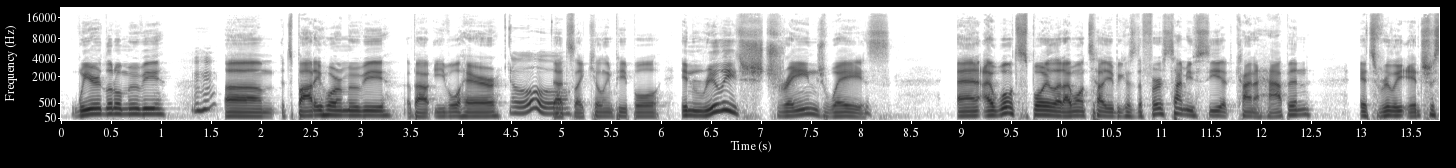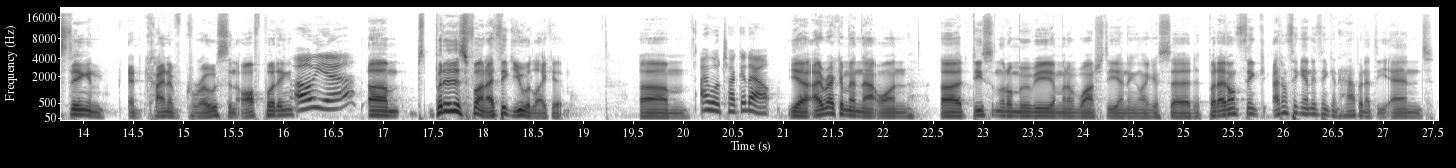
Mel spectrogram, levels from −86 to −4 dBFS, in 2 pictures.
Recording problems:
none

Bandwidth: 18 kHz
